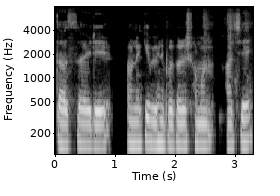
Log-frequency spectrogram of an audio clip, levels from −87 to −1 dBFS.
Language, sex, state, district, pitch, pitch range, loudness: Bengali, male, West Bengal, Jalpaiguri, 130 Hz, 130-140 Hz, -23 LUFS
